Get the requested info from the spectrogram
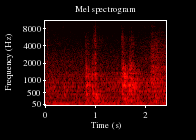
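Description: A few faint, light clicks and taps, one a little under a second in, another just after, and a small cluster around a second and a half, over a low steady hum.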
